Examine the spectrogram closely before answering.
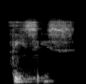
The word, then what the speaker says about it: thesis: You only, the pronunciation is different and with an H, okay? T-H-E. So it's going to be thesis, thesis.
